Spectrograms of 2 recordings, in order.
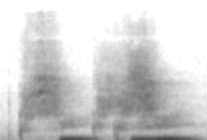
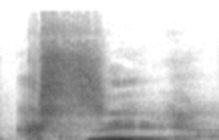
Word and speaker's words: Xi: I think well, in Japanese I think it was Xi, so I think it's Xi, G, Xi. Because it's like the Greek symbol.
